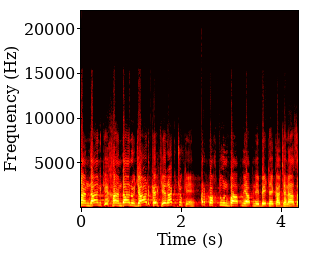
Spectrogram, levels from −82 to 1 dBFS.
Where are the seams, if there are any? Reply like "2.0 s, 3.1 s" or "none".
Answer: 2.4 s

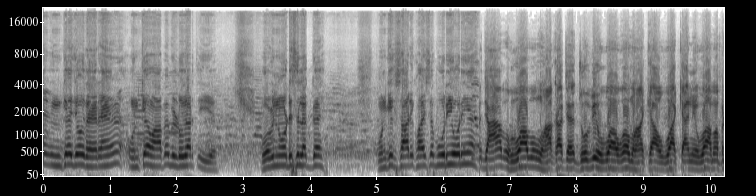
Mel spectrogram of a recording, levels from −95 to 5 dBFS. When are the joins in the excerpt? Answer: 6.6 s

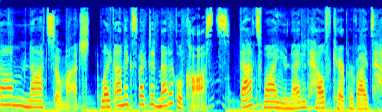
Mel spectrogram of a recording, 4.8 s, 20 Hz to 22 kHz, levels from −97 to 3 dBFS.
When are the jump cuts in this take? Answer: none

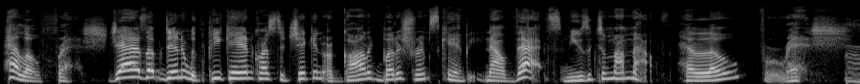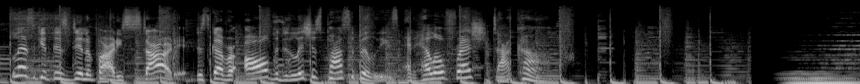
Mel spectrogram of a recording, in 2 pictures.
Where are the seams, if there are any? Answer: 16.2 s

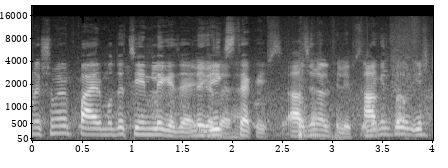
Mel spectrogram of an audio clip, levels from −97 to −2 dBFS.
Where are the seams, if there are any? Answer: 2.4 s

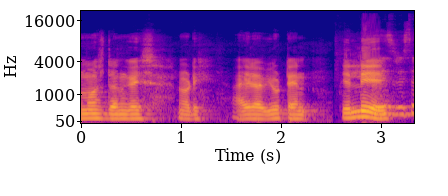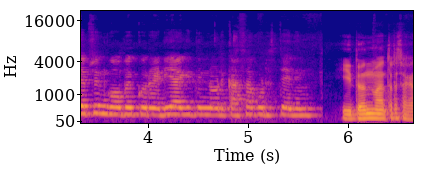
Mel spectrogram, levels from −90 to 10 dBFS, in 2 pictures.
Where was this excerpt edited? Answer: 2.4 s, 5.7 s

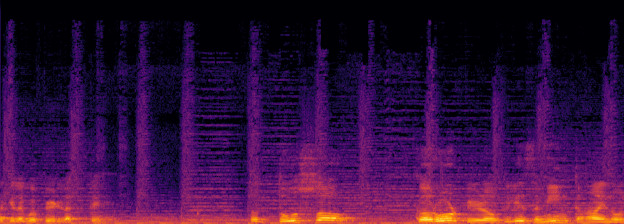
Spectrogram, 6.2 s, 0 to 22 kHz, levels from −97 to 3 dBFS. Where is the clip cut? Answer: 1.1 s, 2.5 s

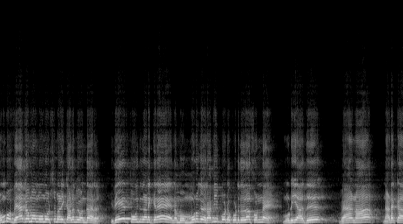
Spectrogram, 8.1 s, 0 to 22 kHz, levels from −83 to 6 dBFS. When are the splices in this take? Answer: 2.1 s, 5.5 s

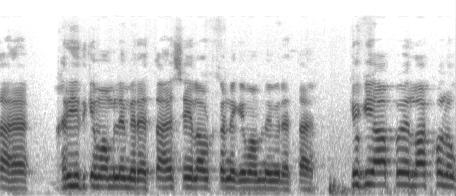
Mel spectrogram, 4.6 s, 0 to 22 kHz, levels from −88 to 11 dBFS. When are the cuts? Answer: none

